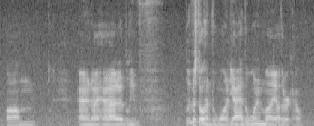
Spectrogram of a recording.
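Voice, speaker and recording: A man's fairly low voice with fairly even intonation at a moderate pace, amid noticeable background noise and audible room echo. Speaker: vlogger. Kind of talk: casual vlog monologue. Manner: halting, many fillers.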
